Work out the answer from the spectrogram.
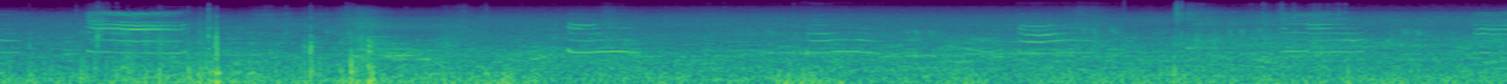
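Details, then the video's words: Hungry female street cat crying for food, which cannot eat dry food; a series of about six to seven plaintive meows, some falling and some rising-then-falling, spaced a second or two apart, with low street noise and knocks behind. "The female cat crying asking me for food"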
